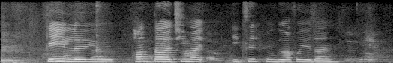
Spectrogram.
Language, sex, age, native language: Icelandic, male, 13, German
